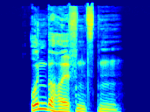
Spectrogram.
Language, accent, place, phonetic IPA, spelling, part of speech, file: German, Germany, Berlin, [ˈʊnbəˌhɔlfn̩stən], unbeholfensten, adjective, De-unbeholfensten.ogg
- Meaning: 1. superlative degree of unbeholfen 2. inflection of unbeholfen: strong genitive masculine/neuter singular superlative degree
